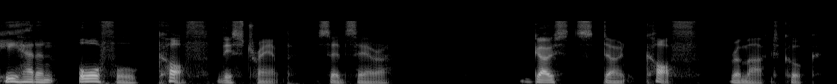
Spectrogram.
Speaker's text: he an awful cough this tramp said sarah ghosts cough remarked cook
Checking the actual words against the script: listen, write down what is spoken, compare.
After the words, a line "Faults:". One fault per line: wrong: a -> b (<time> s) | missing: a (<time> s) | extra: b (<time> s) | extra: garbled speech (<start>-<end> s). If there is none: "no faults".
he had an awful cough this tramp said sarah ghosts don't cough remarked cook
Faults:
extra: had (0.2 s)
extra: don't (6.0 s)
